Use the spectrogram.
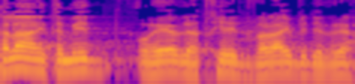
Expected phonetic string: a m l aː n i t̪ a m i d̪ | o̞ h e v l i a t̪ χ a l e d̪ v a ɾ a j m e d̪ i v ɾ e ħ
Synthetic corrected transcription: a l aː n i t̪ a m i d̪ | o̞ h e v l e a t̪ χ i l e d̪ v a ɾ a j b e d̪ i v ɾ e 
